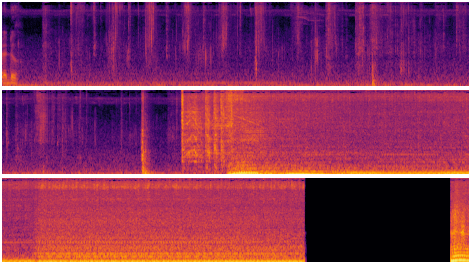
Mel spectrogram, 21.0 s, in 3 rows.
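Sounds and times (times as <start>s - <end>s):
car engine cranking: 9.7s - 16.9s
car engine revving: 9.7s - 18.4s, 20.8s - 21.0s
car engine idling: 9.7s - 18.6s.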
